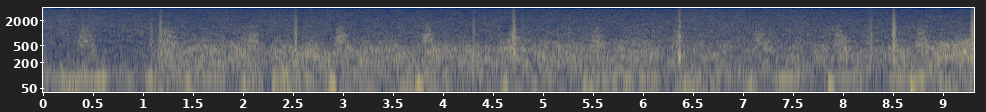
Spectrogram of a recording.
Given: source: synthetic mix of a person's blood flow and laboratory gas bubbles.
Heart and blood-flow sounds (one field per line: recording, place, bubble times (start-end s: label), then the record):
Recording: Doppler ultrasound of blood flow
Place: subclavian vein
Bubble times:
6.32-6.42 s: bubbles
From the record:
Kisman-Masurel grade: 112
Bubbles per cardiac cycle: 1 to 2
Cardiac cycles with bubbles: 1 to 10%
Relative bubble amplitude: moderate (0.250 to 0.450)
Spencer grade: 1 (occasional bubble signal discernible with the cardiac motion signal, with majority of cardiac periods free of bubbles)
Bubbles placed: anywhere in the cardiac cycle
